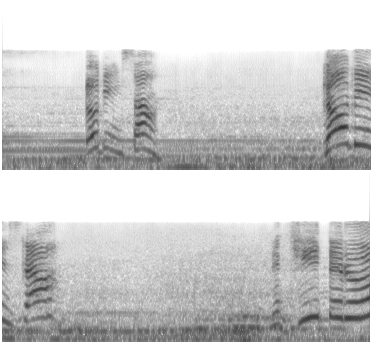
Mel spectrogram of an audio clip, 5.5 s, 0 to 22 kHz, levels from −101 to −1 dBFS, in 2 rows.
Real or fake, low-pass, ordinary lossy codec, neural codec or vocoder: fake; none; none; codec, 16 kHz, 4 kbps, X-Codec, HuBERT features, trained on balanced general audio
